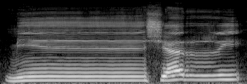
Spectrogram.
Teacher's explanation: Keep the position of the mouth on the sheen until the ghunna is complete.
